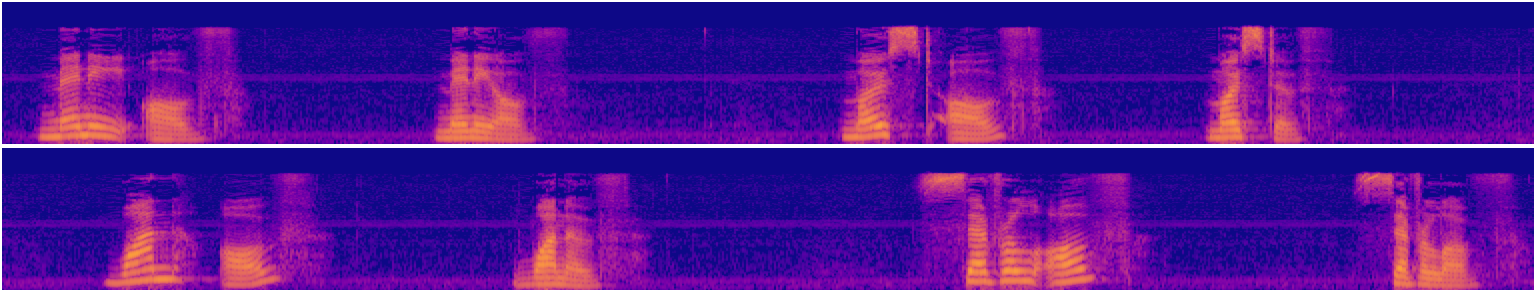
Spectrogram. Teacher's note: notice that of in these phrases is unstressed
